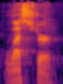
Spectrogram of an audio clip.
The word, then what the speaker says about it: Leicester: Red Leicester. – That means there's a silent ICE in that word, and I'm really upset about it.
